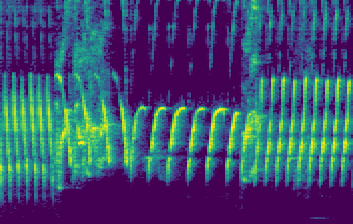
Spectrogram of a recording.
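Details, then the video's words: Canary song for training young canaries: fast pulsing trill, then a run of evenly spaced looping whistles, ending in a rapid chattering roll. "This Canary Sound Is Very Effective For Early Childhood Canaries To Sound || Voice of Canary"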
